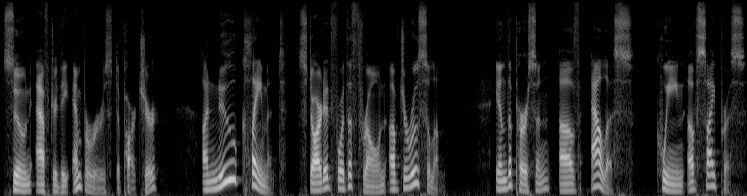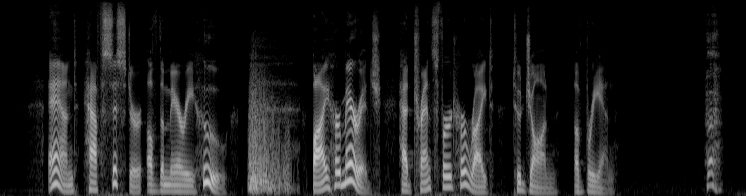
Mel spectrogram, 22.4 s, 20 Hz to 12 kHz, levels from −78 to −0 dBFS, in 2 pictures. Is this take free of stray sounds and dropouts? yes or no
no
